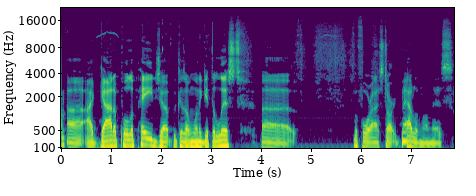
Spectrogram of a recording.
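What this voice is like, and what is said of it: Slow, halting speech. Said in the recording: “sorry I'm talking so slow”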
